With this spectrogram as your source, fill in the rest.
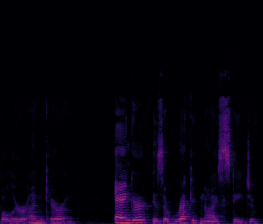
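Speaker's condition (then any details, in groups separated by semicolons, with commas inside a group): No condition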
